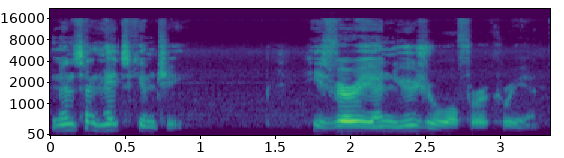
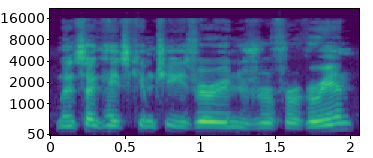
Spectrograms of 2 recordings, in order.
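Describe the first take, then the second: First: A stop between the sentences; pause at the semicolon. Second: Rushed into one breath; no stop between the sentences; run-on, no pause. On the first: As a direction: separate them with a pause. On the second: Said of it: "Separate them". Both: Shown as a demonstration.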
